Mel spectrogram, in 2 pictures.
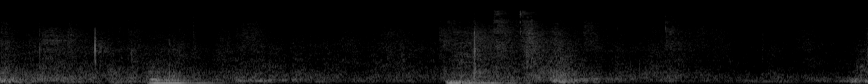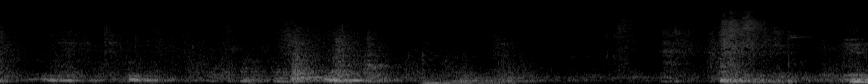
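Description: A man reads aloud calmly through a microphone in an echoing room.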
